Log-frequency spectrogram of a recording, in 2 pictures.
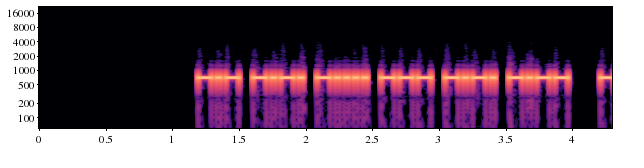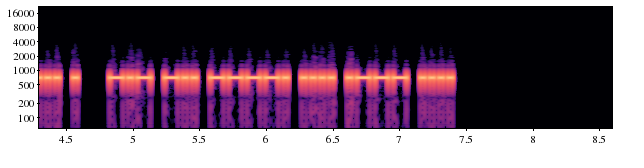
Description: Morse code, heard as a keyed tone, about 34 wpm, 700 Hz. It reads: KC6OCY DE KD9HJH
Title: USA Callsign DE Callsign - 6 Characters - 35wpm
